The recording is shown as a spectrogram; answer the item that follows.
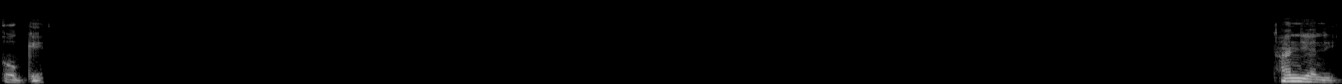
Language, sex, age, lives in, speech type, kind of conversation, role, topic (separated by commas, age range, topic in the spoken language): Hindi, male, 20-24, India, conversation, podcast, host, Namak, khatta aur meetha ka sahi balance banane ke liye tum kaise chakh kar test karte ho?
